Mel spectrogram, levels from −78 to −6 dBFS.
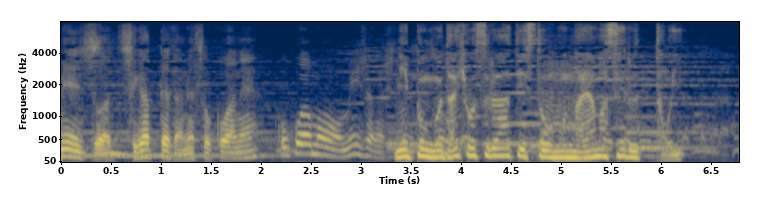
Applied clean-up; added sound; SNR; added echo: none; none; none; none.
